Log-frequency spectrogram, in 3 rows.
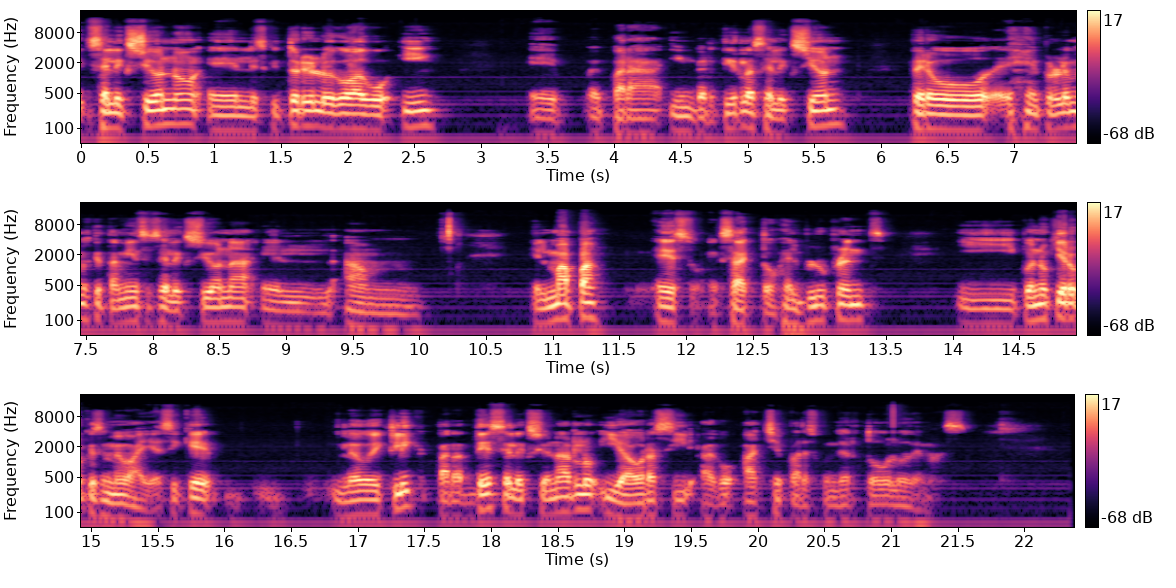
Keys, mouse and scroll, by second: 0.9-3.8 shift+drag, 3.8-5.4 shift+middle drag, 5.6-9.9 shift+middle drag, 12.2 shift+click, 12.5 shift+click, 15.3 h, 19.5-20.6 drag, 21.4 g.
